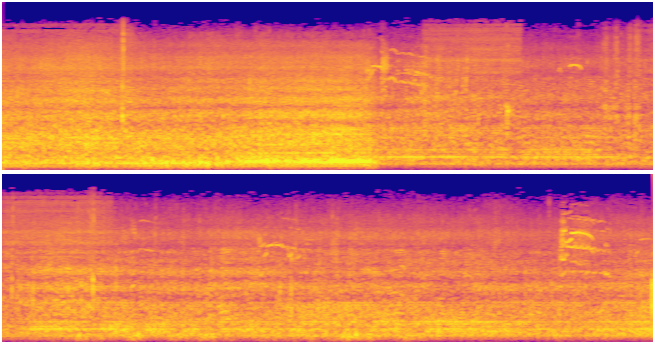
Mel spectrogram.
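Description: Outboard motorboats running past at speed: engine drone over hull and wake noise. It is loudest for the first few seconds, then drops suddenly to a quieter, steadier engine tone. Gulls call faintly a few times.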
